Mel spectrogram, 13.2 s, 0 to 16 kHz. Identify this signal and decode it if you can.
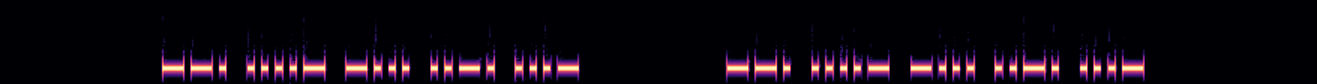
Morse code, heard as a keyed tone, about 17 wpm, 700 Hz. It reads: G4BFV G4BFV
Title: DXCC-100 Call Signs - 5 Characters - Repeated 2x - 17wpm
